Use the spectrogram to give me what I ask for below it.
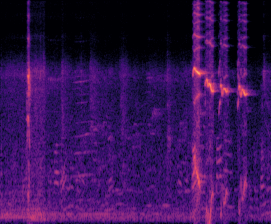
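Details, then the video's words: Common iora in loud song: after a sharp click and a quiet spell, a short string of piercing, downward-slurred whistles comes in three or four quick strokes, over a faint low hum. "BURUNG SIRI SIRI GACOR FULL NEMBAK"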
